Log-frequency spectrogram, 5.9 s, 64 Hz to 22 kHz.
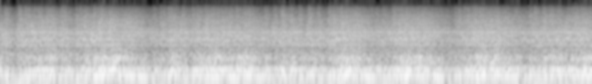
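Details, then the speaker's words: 1991 Michael Waltrip Pennzoil Pontiac Grand Prix NASCAR road course car, restored 2007, cold start: loud, lumpy V8 barely holding idle with steady throttle feeding; it doesn't idle well cold, so it's being warmed up before it settles. "Now, I will say that it does not usually like to idle too well when it's still cold, so we'll just play with it for a little bit and let it warm up, and then hopefully we can get it idling and see what she sounds like."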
